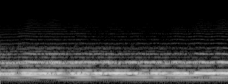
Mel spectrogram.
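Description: Lap steel guitar strings sustained by a Vibraslide slide, ringing as a steady, smooth drone of several held notes with a slight waver in pitch.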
